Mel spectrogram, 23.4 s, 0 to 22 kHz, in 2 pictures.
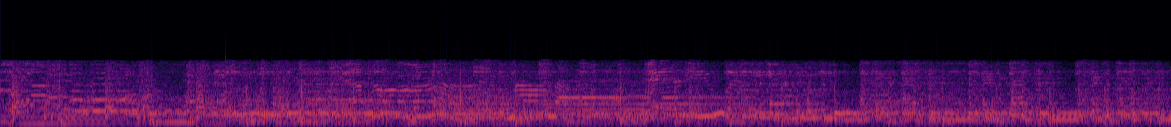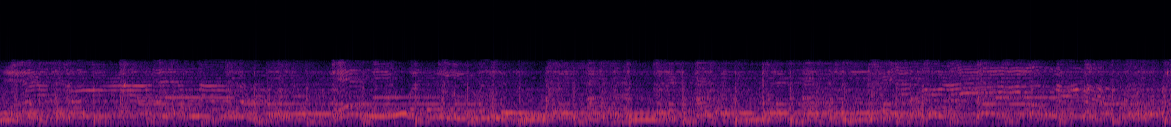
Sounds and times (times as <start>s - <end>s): Guitar: 0.0s - 23.4s
Singing: 1.9s - 8.6s, 11.8s - 17.0s, 19.4s - 23.4s.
